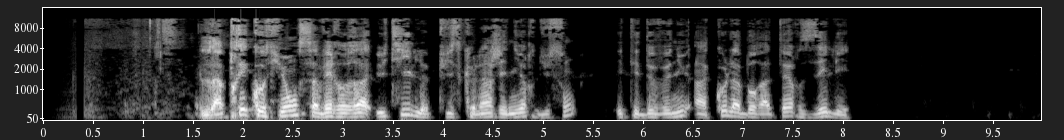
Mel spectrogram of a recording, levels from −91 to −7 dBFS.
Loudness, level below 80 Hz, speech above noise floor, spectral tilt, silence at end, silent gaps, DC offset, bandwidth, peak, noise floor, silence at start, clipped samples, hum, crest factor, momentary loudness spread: -17 LUFS; -48 dBFS; over 74 dB; -5.5 dB/octave; 1.95 s; none; under 0.1%; 12 kHz; 0 dBFS; under -90 dBFS; 1.15 s; under 0.1%; none; 18 dB; 18 LU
